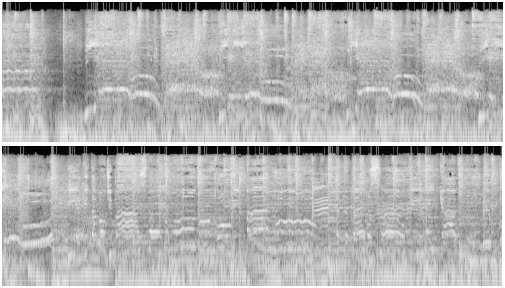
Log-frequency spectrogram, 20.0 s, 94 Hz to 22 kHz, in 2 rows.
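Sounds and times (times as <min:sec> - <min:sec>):
driving live music at a concert: 0:00.0 - 0:20.0
concert crowd yelling and cheering: 0:01.8 - 0:13.3.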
